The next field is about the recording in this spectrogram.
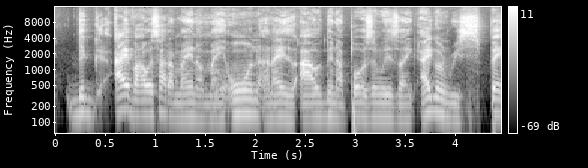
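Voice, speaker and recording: With a Virgin Islands accent, a man speaks at a fairly quick pace. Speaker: songwriter. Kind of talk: casual chat.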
